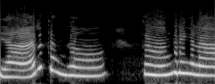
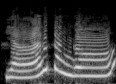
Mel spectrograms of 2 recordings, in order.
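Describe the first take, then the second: First: Higher, louder sing-song coo; baby talk. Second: Slow, drawn-out coo with a rising end; baby talk. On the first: Grandmother asking the baby if he is sleepy, high sing-song coo. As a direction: lift the voice up sweetly for the baby. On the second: Grandmother slowly cooing to her baby grandson. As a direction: stretch out Thangam slowly with a lifting coo. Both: Acted.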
